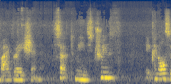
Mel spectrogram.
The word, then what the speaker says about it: Sat: Sat is spelled S-A-T, but it's an A without a little mark over it, so it's an Sat.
